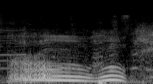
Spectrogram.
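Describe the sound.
A girl of about 8 to 10 years old, making a video, imitates a revving car engine with her voice: a loud, sustained throaty roar that dips briefly and then rises again, lasting just over a second.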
